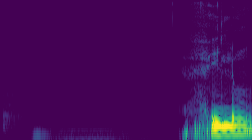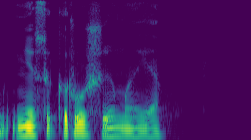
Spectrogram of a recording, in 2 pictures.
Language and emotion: Russian, neutral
